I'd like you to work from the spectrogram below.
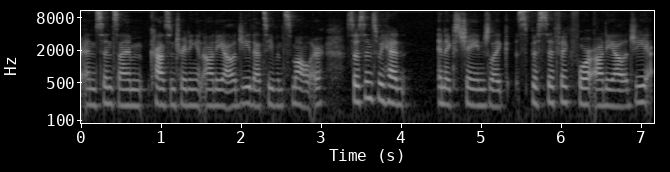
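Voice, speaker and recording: A woman's voice: mid-range voice, pushed and bright, smooth. A young woman in her twenties, a student, talking casually in an upbeat testimonial with frequent ums. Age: 20s. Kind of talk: unscripted testimonial.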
